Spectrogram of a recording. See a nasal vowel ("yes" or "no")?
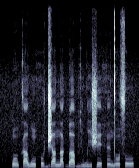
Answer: yes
